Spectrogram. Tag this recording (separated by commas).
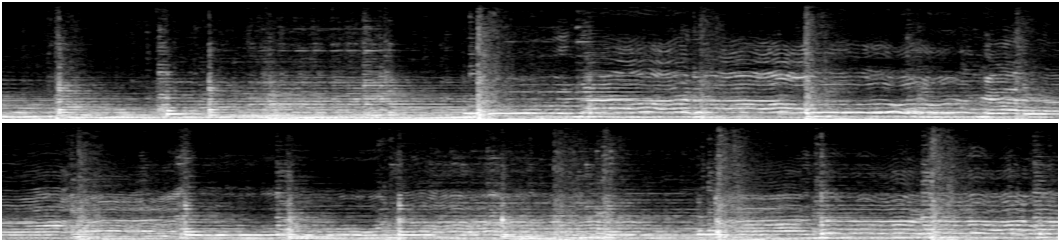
Music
